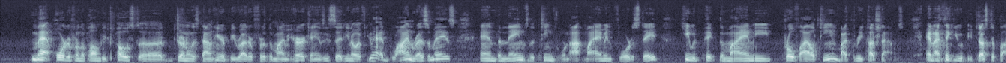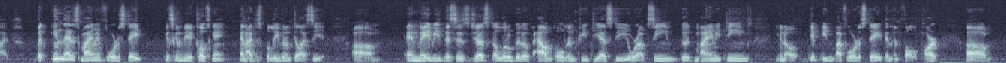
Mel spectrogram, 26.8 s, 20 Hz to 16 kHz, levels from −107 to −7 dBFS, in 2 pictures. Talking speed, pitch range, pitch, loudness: 250 wpm, 90-100 Hz, 90 Hz, -28 LUFS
